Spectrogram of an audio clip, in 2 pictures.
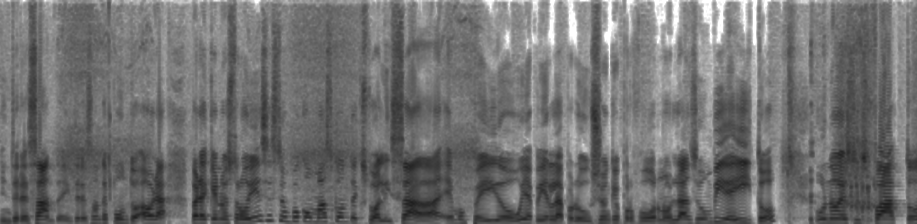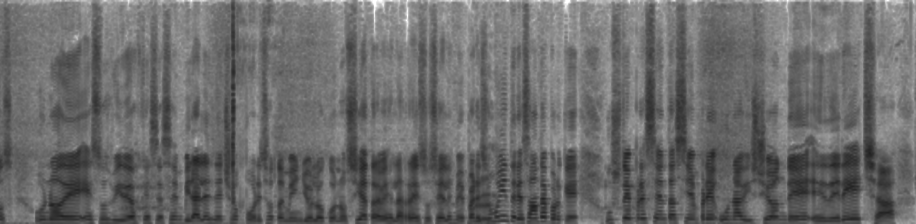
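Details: Adult speaker, TV host; normal speech.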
